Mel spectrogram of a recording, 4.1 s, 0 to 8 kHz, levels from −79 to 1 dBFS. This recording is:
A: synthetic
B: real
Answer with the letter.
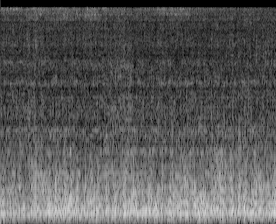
A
